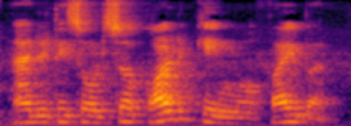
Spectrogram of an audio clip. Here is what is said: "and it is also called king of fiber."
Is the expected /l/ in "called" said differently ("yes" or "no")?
no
